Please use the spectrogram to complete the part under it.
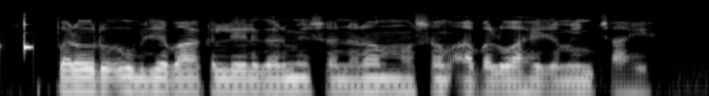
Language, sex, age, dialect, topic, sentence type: Maithili, male, 31-35, Bajjika, agriculture, statement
